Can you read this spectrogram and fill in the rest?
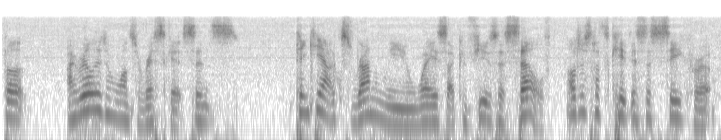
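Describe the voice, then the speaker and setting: Man putting on a prissy, high-pitched lady pony. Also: lively intonation, normal speed, a little hiss or hum, low-quality recording. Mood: worried. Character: prissy, flustered female cartoon pony, ladylike and dramatic.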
